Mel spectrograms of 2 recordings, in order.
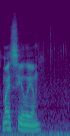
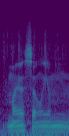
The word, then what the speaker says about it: mycelium: mycelium let's see mycelium okay so i've been mispronouncing it whoops it's mycelium it's not myocellum or however the hell i was saying it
